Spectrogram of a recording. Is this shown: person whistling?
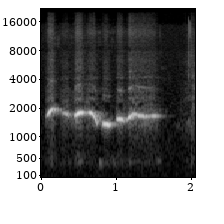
yes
